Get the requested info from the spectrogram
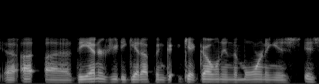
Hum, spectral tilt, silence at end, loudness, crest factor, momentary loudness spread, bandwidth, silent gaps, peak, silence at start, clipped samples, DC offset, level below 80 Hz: none; -8.5 dB/octave; 0 s; -30 LUFS; 20 dB; 6 LU; 3.7 kHz; none; -12 dBFS; 0.05 s; under 0.1%; under 0.1%; -74 dBFS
